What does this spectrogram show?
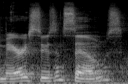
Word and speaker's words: Meri Susan Simms: let me make sure I say it right, Meri Susan Sims.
